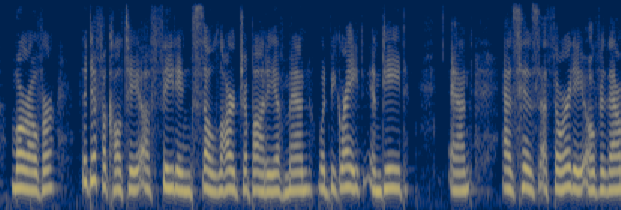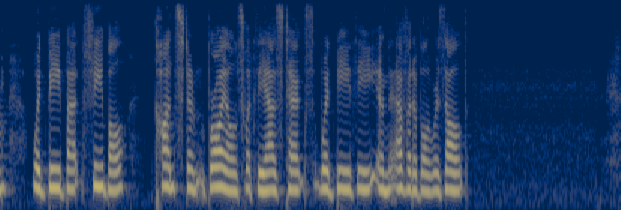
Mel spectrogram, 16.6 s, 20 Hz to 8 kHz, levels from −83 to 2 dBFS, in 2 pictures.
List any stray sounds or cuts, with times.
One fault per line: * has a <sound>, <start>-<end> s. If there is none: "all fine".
all fine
